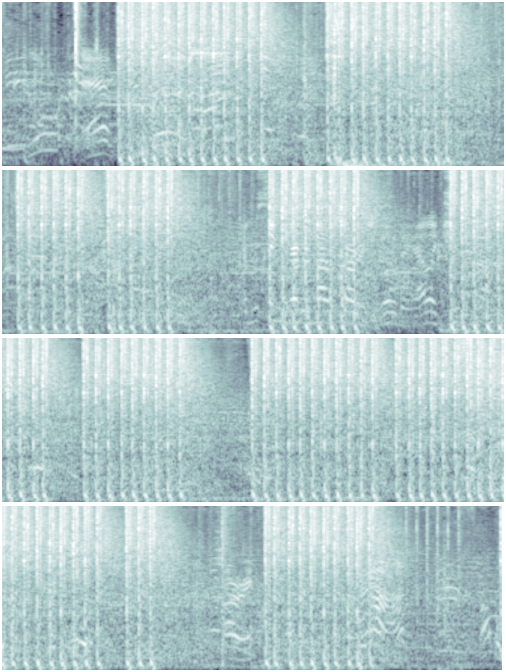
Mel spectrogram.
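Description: A heavy machine gun fires long, rapid bursts.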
